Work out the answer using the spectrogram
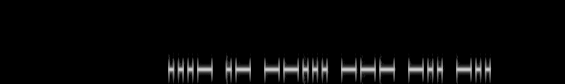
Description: Morse code, heard as a keyed tone, about 25 wpm, 700 Hz. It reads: VA7ODD
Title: DXCC-100 Call Signs - 6 Characters - Repeated 3x - 25wpm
